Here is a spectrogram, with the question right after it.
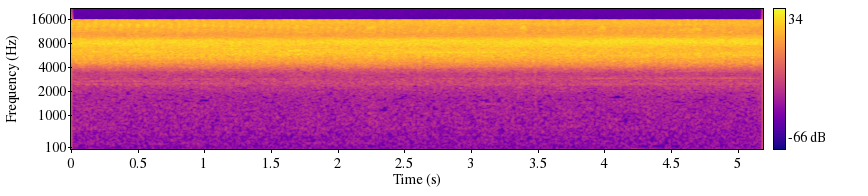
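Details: Cicadas on a summer afternoon, 1 PM, 28 July 2021, in a modern hillside neighbourhood of Nisshin, Aichi, Japan, form an unbroken shrill whirring wall of sound at constant loudness throughout.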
